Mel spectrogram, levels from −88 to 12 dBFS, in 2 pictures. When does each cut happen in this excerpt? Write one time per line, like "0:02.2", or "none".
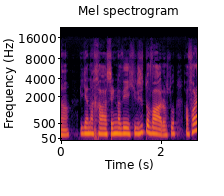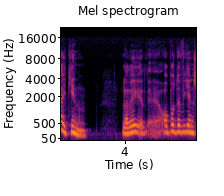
0:01.0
